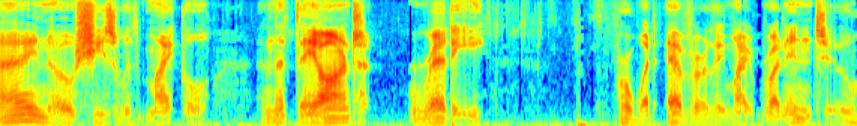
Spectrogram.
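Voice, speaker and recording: Raspy and fairly slow, a man performs a put-on character voice. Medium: read story.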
